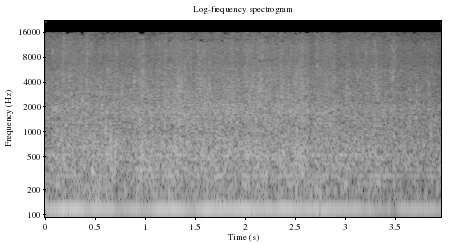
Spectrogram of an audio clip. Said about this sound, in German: Mit einem Motorboot besucht der Heiler regelmäßig die 20 bis 30 Inseln in Afrikas höchstgelegenem See.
